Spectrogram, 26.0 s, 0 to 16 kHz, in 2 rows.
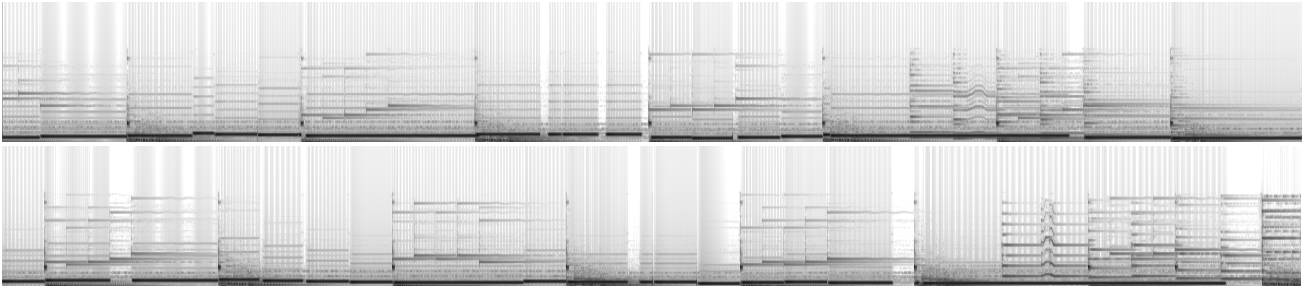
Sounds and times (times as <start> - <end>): Tender music: 0.0 - 25.9.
